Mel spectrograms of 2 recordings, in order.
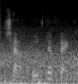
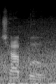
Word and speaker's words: Chapultepec: Chapultepec, or Chapu. Chapu, Chapu as the locals say it.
